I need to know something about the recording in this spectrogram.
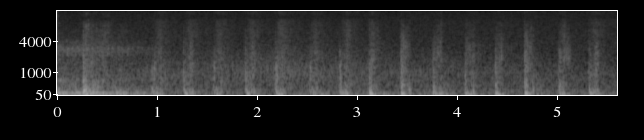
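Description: Footsteps tread quickly in an even rhythm.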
